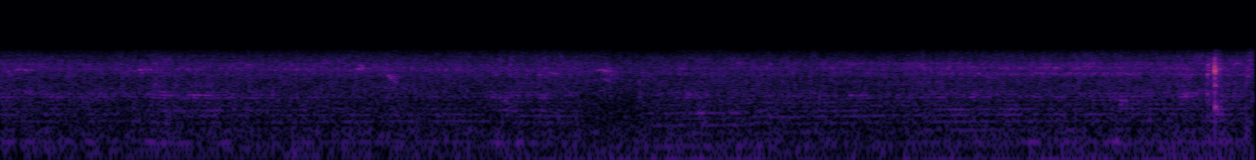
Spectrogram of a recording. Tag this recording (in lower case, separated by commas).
speedboat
